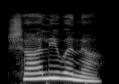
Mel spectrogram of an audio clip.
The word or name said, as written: ಶೂಲೆವೇನೆ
